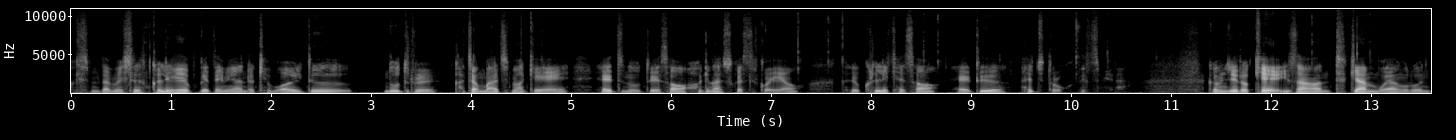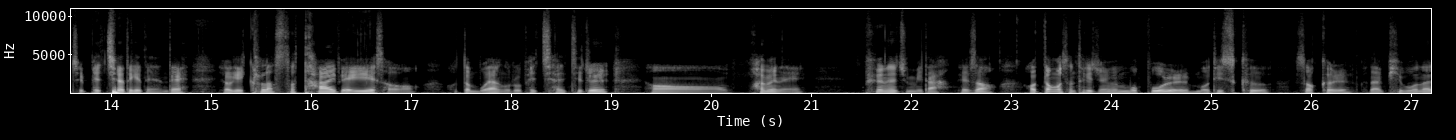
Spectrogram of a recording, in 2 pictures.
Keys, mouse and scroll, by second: 7.1 click, 8.4 click, 10.2-12.3 alt+drag, 12.9-13.9 alt+drag, 22.8 click.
